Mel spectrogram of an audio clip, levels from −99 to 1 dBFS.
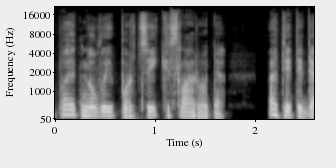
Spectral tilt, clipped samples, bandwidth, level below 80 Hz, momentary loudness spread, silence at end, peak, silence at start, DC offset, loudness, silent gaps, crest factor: -5 dB/octave; under 0.1%; 19 kHz; -56 dBFS; 7 LU; 0 s; -6 dBFS; 0.05 s; under 0.1%; -23 LUFS; none; 16 dB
